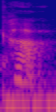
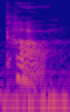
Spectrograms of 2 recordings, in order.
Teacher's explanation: But in Australia, we don't really say the R. We just say car.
